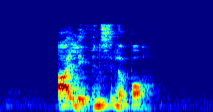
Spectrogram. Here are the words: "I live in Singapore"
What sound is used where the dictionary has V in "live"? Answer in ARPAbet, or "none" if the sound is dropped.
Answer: F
